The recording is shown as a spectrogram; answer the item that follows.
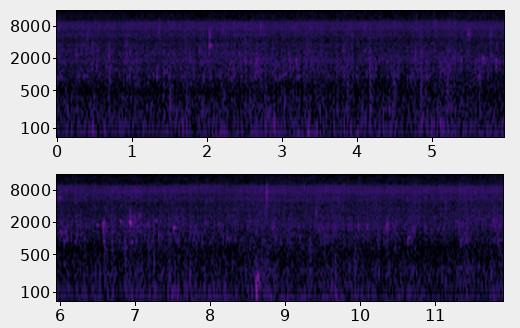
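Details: Continuous rushing water and rain-like hiss fills the recording, with no clear animal call standing out.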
